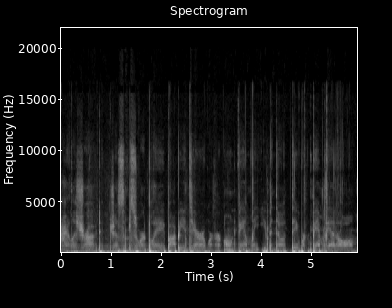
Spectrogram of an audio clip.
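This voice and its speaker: The voice is whispering at a moderate pace. Behind it, there is noticeable background noise. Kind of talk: read story. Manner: whispered.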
